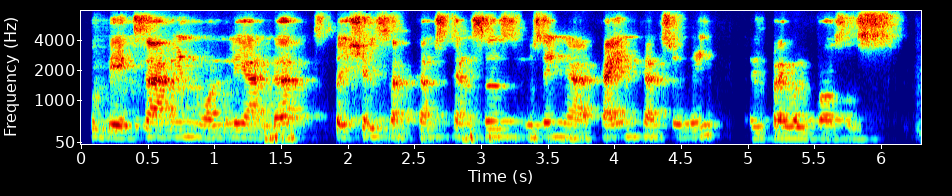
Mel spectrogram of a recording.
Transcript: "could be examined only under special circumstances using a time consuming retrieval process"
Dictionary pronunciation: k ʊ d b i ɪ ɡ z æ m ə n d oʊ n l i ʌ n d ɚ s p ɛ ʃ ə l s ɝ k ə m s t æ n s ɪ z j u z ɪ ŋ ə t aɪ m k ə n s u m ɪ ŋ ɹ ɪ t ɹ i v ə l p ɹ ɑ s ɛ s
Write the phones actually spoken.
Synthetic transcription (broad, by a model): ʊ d b i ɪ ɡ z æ m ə n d oʊ n l i ʌ n d ɚ s p ɛ ʃ ə l s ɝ k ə m s t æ n s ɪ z j u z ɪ ŋ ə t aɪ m k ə n s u m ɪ ŋ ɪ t ɹ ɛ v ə l p ɹ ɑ s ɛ s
